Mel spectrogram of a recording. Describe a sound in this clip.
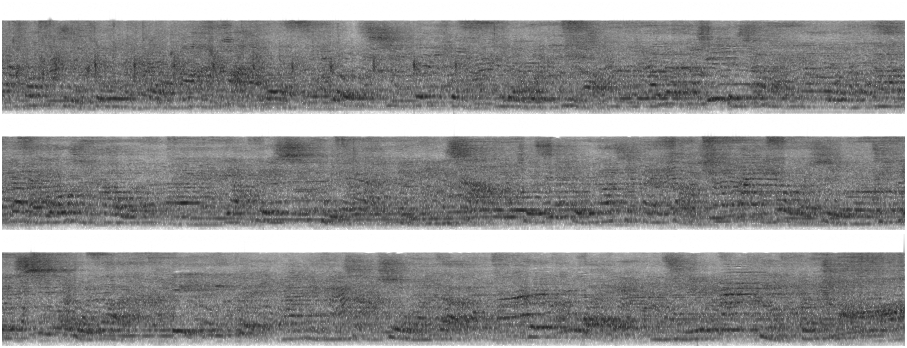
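A young woman sings into a microphone through loudspeakers.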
